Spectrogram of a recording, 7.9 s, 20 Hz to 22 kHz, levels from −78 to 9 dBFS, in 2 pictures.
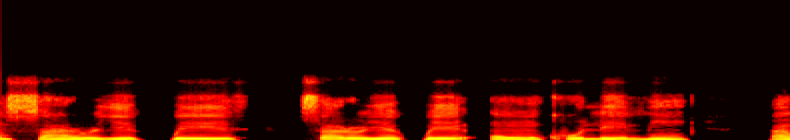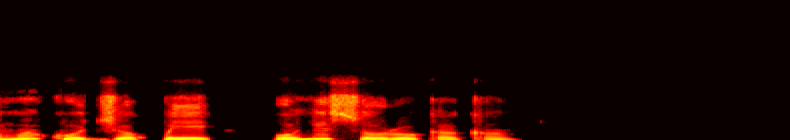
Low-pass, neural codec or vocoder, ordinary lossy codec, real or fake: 7.2 kHz; none; Opus, 24 kbps; real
